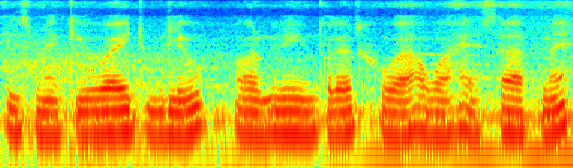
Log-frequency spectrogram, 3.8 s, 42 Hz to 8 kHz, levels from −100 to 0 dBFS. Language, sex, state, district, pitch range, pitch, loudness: Hindi, male, Himachal Pradesh, Shimla, 120-130 Hz, 125 Hz, -15 LUFS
